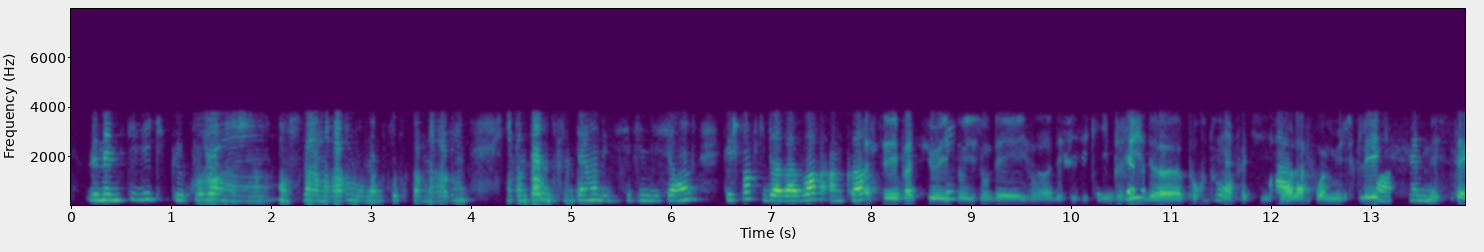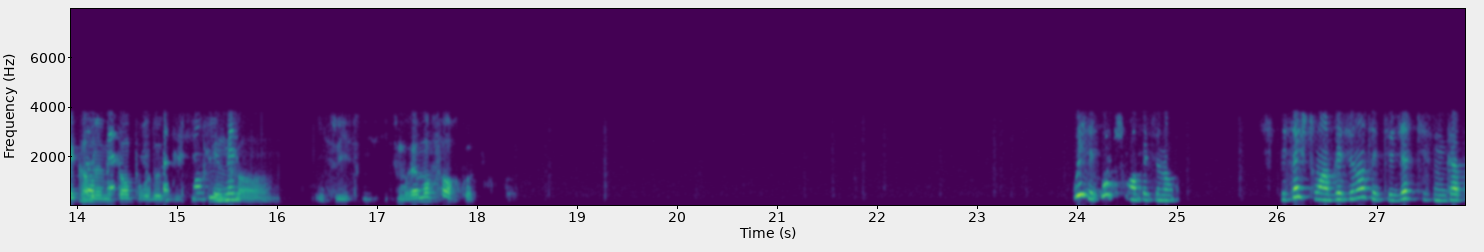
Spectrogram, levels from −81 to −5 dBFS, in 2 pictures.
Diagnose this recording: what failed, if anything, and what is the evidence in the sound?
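The codec stage fails first. From 1.14 to 5.03 s the speech is buried under harsh, gritty distortion. This is a codec payload misread. The G.726 code words are being unpacked with their bit order reversed, so each 4-bit difference value the decoder applies is wrong, and the adaptive predictor drifts into noise. The sound clears once packing agrees again, leaving the 32 kbit/s ADPCM with its 300 Hz to 3.6 kHz line band.

From 8.24 to 13.45 s the talker's level repeatedly collapses, by roughly 40 dB at the deepest, for about four seconds in total. Another stretch follows from 13.98 to 15.91 s, about a second and a half in all. This is speech suppressed in double talk, a call processing fault. The likely cause is the echo canceller treating simultaneous talk as loudspeaker echo and clamping the near-end signal with it.

A delayed copy of the voice returns from 13.78 to 14.75 s, about 269 ms behind and about 10 dB down. 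Fainter scraps follow at 16.33 to 16.39 s and 18.29 to 18.37 s, lagging about 290 ms and sitting around 40 and 35 dB below the speech. These are echo leaks, again at the call processing stage. Loudspeaker sound that the far-end canceller likely failed to subtract from its microphone path is sent back down the line.

Between 16.19 and 16.28 s the room background drops out abruptly, by about 35 dB, for roughly 50 ms, then returns. This is background gated by the echo canceller. While the loudspeaker path is active, the canceller's suppressor slams the microphone gain down and releases it shortly afterward. The ambience therefore vanishes for an instant rather than fading, which marks this as call processing and not a level problem in the analogue wiring or converter.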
